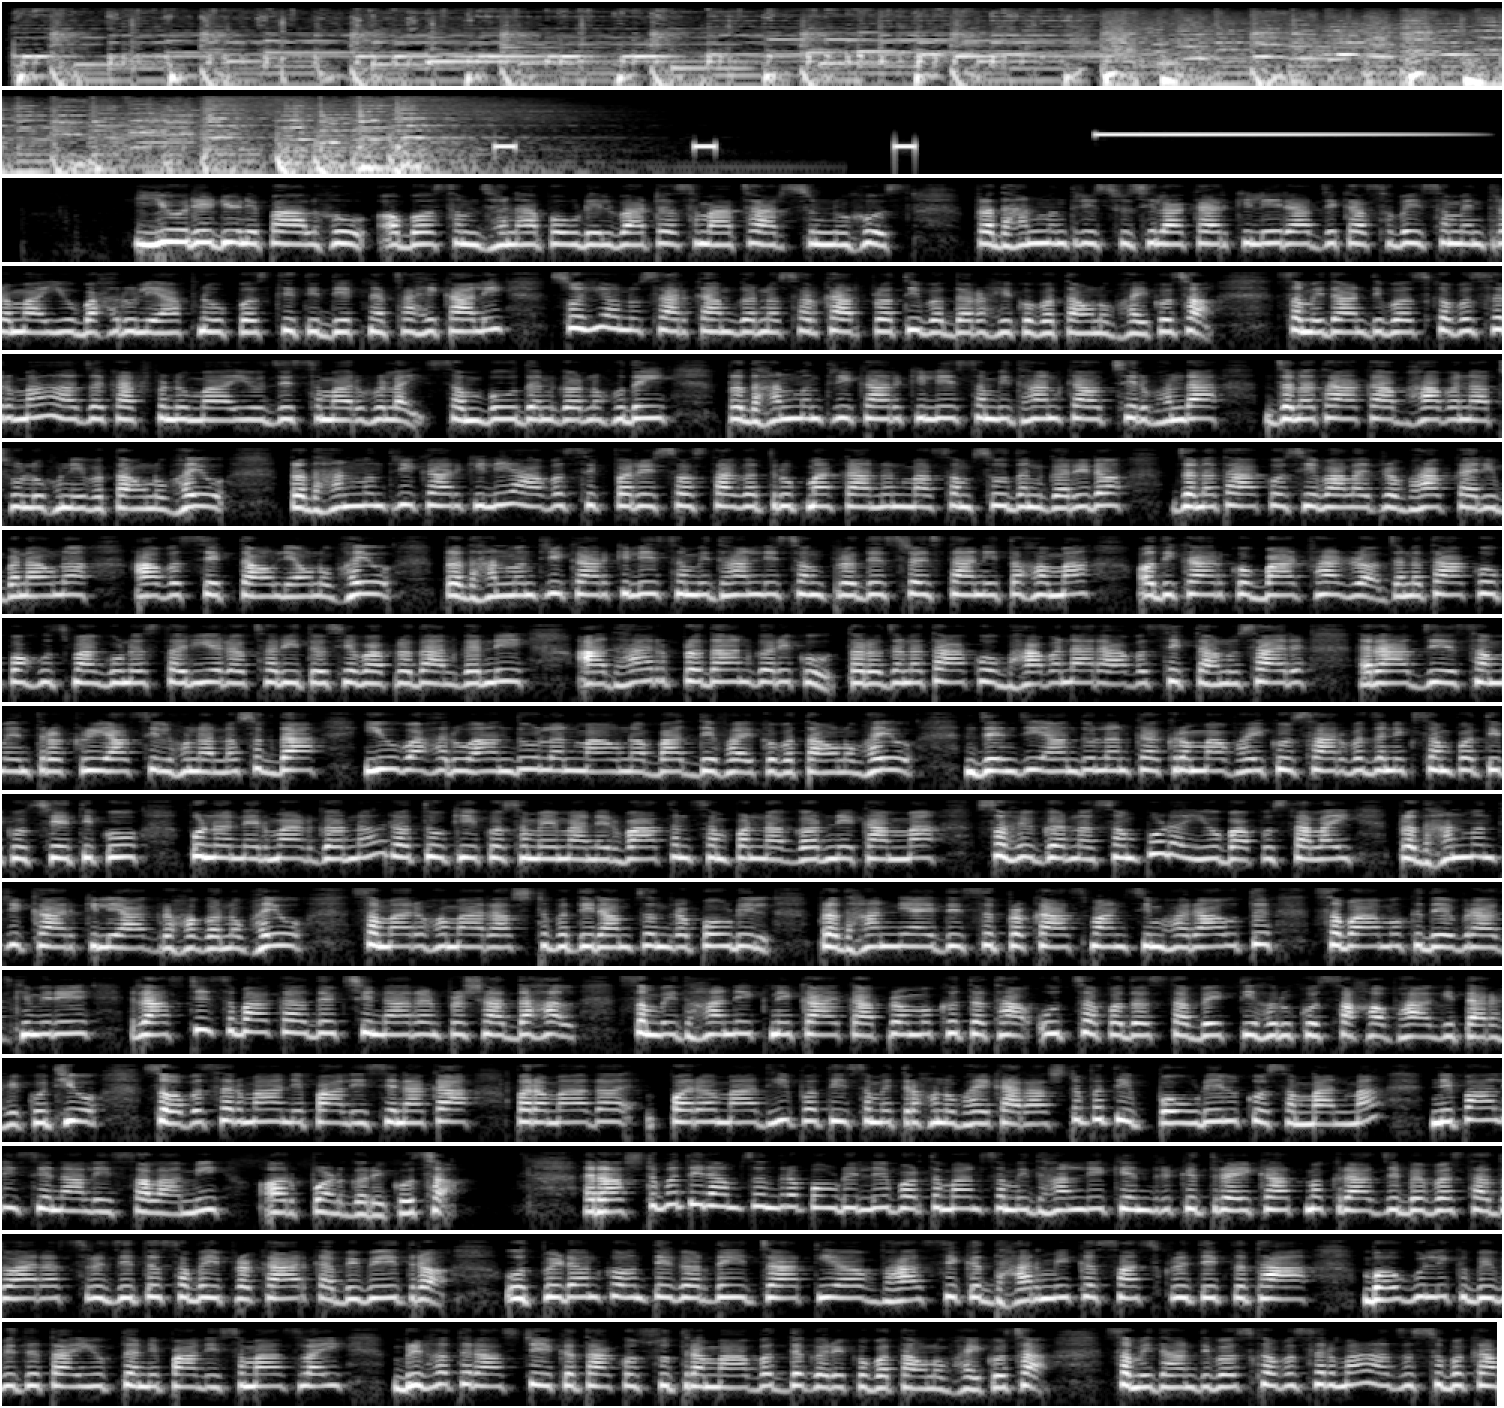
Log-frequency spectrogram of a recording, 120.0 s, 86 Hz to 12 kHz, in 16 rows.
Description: दिउँसो १ बजेको नेपाली समाचार : ३ असोज , २०८२
1-pm-Nepali-News-1.mp3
